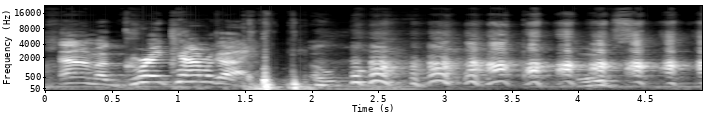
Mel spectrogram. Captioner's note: Rachael laughs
